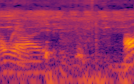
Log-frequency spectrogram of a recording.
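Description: People talking and exclaiming among themselves, a loud voice breaking in near the end, with music faint in the background.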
